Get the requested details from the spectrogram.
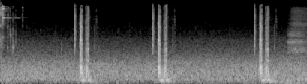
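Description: Car keys jangle in the ignition switch of a combustion-engine vehicle in three brief, bright metallic bursts about a second apart, each a quick cluster of clinks over a low, steady background hum, as someone tries to start it with no power to the engine. No one speaks.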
